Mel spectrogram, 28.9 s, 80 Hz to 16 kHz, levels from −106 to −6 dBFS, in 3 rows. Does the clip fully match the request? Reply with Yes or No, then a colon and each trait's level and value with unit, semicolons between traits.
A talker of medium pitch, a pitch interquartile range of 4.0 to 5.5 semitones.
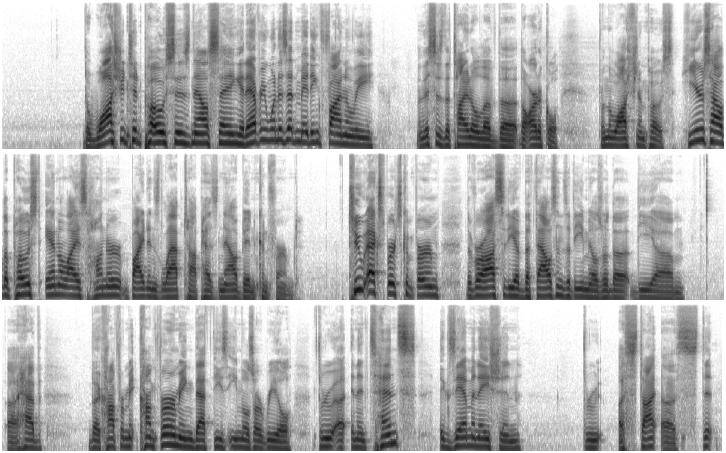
Yes: medium, 150 Hz; average, 5.1 semitones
